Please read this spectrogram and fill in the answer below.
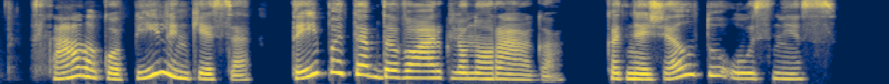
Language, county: Lithuanian, Vilnius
